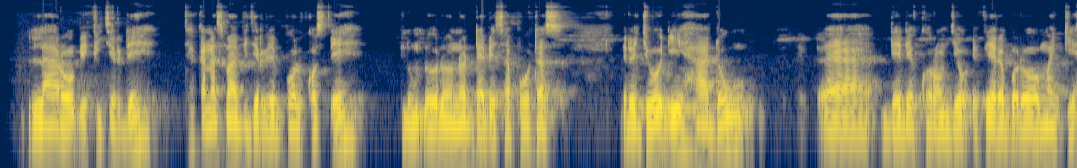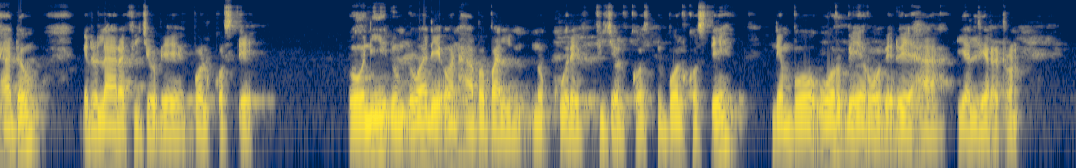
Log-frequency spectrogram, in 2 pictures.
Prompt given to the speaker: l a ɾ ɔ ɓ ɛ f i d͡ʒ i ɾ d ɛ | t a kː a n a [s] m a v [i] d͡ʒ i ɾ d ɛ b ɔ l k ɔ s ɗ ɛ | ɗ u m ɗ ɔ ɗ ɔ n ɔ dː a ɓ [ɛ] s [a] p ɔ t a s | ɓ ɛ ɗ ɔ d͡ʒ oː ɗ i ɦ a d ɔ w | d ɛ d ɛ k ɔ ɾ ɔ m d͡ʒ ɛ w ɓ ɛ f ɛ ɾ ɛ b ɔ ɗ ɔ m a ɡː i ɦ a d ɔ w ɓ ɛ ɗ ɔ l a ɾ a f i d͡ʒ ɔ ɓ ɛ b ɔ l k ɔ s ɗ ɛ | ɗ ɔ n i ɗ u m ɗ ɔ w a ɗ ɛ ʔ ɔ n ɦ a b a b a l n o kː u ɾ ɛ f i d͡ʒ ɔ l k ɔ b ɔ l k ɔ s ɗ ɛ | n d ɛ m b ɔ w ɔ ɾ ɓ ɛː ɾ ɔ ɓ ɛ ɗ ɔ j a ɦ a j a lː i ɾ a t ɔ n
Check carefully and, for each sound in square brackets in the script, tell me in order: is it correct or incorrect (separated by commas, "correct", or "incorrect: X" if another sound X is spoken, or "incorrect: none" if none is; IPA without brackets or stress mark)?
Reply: correct, correct, correct, correct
